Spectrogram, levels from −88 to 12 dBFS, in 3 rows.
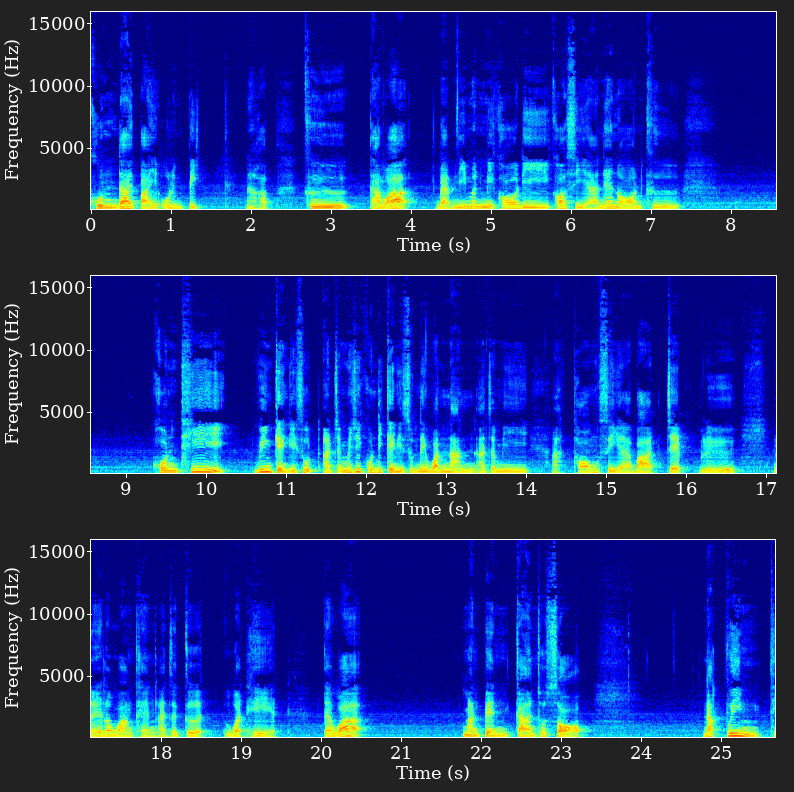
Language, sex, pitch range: Thai, male, 85-135 Hz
